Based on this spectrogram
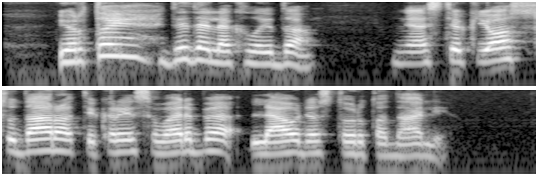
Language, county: Lithuanian, Kaunas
